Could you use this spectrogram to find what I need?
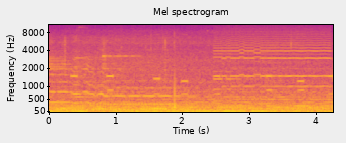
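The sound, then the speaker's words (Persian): A phone number is dialed, producing a quick series of short keypad beeps over a steady, noisy background hum. “اینم که خاموشه. الان چی کار کنم؟ بهتر شماره میلادو بگیرم.”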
